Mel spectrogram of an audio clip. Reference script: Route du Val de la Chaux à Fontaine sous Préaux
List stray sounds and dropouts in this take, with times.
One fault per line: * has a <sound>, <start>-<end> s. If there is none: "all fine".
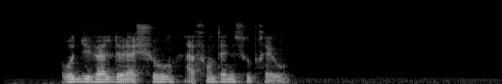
all fine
